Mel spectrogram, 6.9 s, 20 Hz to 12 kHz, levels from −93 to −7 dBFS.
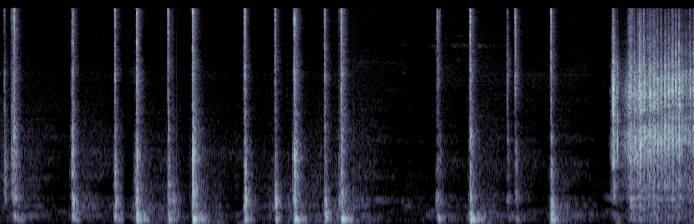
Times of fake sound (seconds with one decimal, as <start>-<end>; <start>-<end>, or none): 1.5-5.6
